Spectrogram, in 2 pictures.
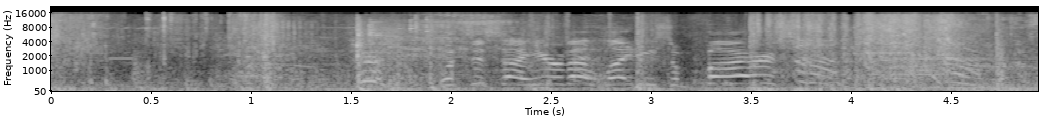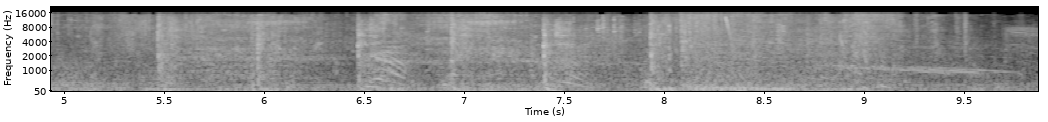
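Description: Energy blasts zap and crackle.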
